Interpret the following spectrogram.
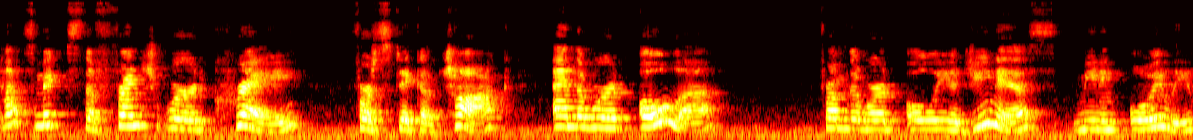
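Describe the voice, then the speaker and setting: A second grade teacher with a higher-pitched voice reads a picture book aloud to young children, telling the story expressively and deliberately, emphasizing words and adding conversational, explanatory asides. The recording is roomy and echoey, from a distant mic, with faint noise.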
